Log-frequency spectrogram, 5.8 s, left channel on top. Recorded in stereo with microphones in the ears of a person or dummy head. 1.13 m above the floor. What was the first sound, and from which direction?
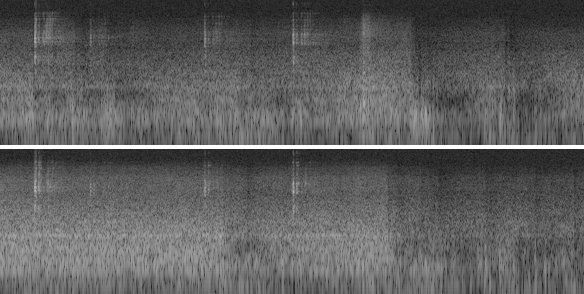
Typing on a keyboard, 25° right (ahead or behind).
